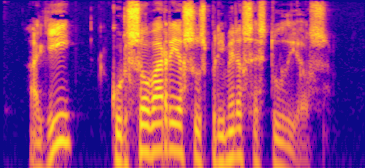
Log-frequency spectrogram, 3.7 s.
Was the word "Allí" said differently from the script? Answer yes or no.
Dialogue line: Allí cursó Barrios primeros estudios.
no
